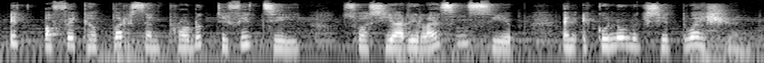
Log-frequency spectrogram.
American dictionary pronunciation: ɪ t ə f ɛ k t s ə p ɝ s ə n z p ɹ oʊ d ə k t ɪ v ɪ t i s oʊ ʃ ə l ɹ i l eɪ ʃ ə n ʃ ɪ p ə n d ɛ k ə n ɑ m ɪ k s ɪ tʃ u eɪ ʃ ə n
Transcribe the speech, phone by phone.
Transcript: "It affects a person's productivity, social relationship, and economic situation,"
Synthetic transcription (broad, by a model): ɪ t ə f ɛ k ə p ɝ s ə n p ɹ oʊ d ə k t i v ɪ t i s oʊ s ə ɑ ɹ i l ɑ s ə n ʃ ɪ p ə n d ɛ k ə n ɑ m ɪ k s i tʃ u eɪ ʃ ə n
